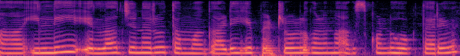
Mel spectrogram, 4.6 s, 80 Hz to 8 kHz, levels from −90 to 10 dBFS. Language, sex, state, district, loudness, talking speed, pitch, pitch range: Kannada, female, Karnataka, Belgaum, -18 LUFS, 115 wpm, 250 Hz, 240-260 Hz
